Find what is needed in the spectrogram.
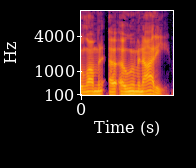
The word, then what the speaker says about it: Illuminati: Some people got hung up with my pronunciation of the Illuminati as opposed to Illuminati. But, you know, look, sometimes I stylize.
